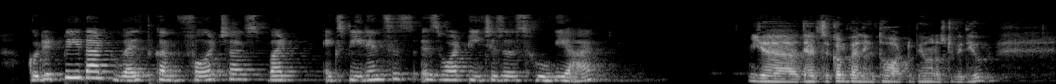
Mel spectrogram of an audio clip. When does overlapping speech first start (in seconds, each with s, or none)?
none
